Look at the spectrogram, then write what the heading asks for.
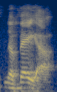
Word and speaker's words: Nevaeh: Paulette is here to share with us about her new book, and I hope you correct me if I pronounce this incorrectly, Princess Nevaeh.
